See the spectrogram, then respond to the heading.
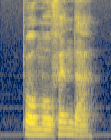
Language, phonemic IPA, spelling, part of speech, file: Dutch, /promoˈvɛnda/, promovenda, noun, Nl-promovenda.ogg
- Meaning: female doctoral student or candidate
